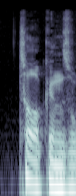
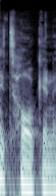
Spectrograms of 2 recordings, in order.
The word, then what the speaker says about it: Tolkien: And that makes a lot of sense because there are a lot of themes in Tolkien's works, right? And I say Tolkien, it should be Tolkien, but please forgive me on any of my pronunciations.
